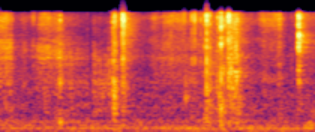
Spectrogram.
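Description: Coffee-dyed paper pages and flaps of a handmade accordion journal rustling as they are flipped and folded open by hand, with a few short, crisp rustles.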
